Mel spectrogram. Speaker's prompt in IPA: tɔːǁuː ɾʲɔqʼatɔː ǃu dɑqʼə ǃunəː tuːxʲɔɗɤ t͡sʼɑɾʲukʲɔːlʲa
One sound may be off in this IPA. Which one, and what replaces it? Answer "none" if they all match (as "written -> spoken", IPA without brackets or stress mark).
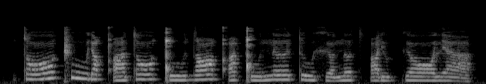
ɗ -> n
